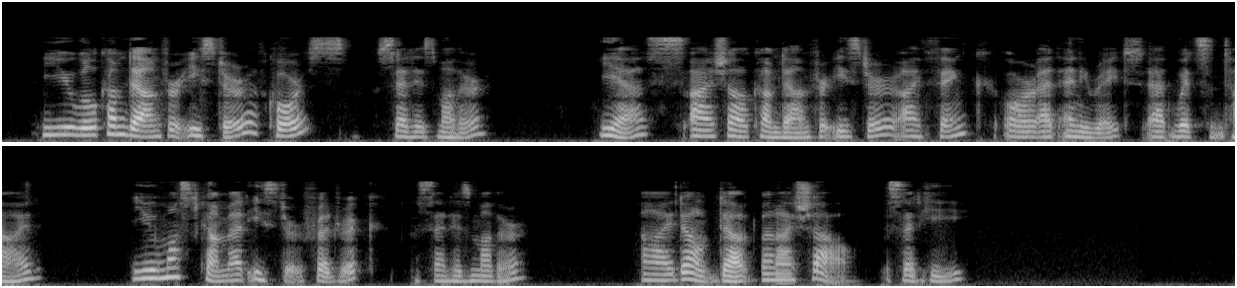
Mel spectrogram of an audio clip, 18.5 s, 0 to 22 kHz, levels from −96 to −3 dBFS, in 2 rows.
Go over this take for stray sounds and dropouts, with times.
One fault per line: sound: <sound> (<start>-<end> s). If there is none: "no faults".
no faults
